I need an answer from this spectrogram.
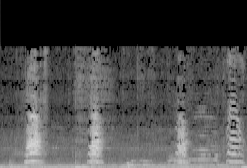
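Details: Rescued kitten with maggots on its body, meowing: four high, arched cries about a second apart, each rising then falling, with faint background murmur.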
